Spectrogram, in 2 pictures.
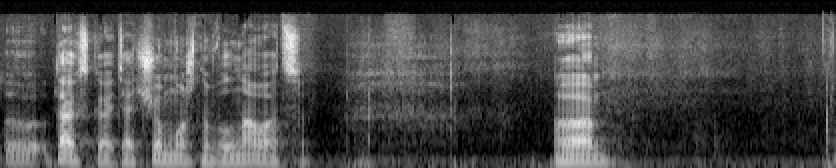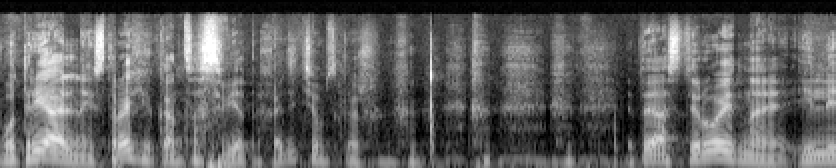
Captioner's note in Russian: смеется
